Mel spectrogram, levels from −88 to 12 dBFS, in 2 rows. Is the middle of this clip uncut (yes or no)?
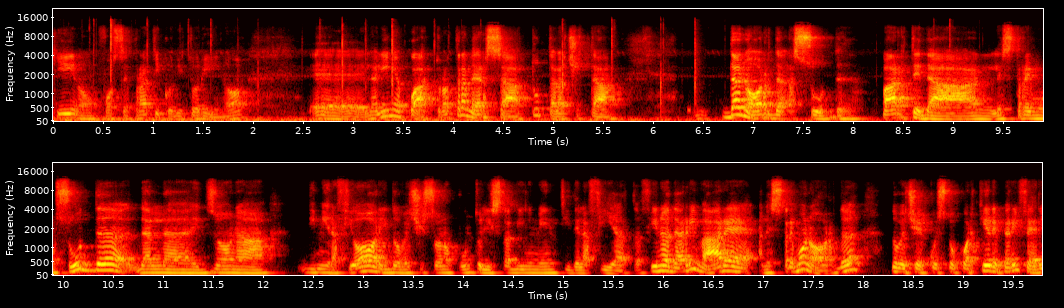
yes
